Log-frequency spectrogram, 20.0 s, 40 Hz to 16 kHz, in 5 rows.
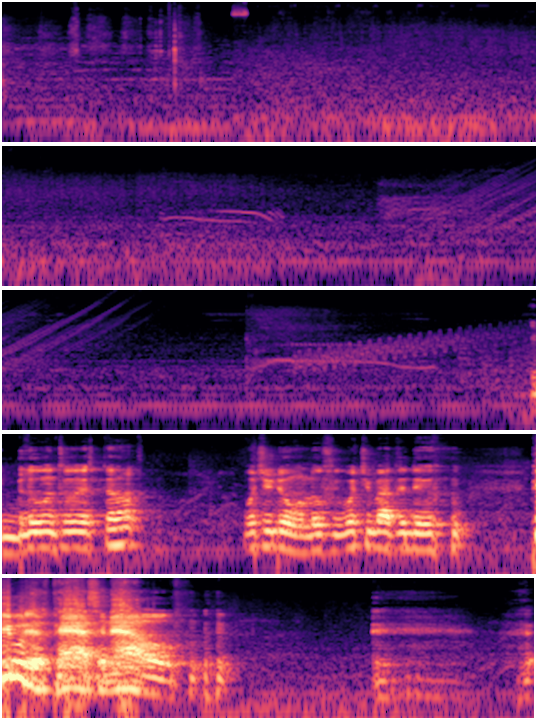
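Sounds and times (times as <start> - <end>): sound effects: 6.8 - 18.9
rising pitch glides: 6.9 - 14.1.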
